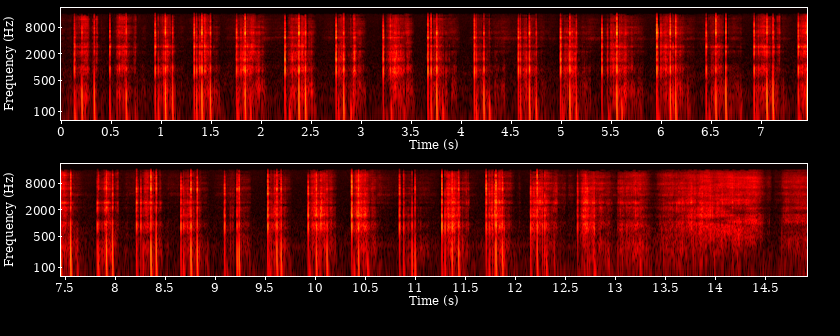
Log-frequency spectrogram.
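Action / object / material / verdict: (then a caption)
scrape / polished wooden bowl / wood / none. Fingernails scratch the outer surface of a hollow, polished wooden bowl turned upside down over microphones, making a fast run of short, bright, raspy scraping strokes with a low hollow undertone. Near the end the separate strokes blur into a softer, continuous rubbing.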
